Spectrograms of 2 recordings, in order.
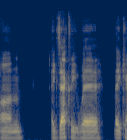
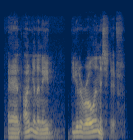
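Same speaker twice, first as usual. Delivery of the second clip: usual speaking voice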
